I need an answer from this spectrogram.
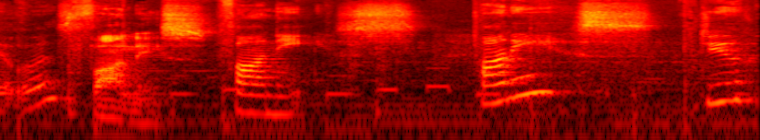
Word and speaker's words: Farnese: It's meant to be Italian, it's like Farnese. That's kind of how it's spelled. Like, if I was to sound it out, I would go Fanesse.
